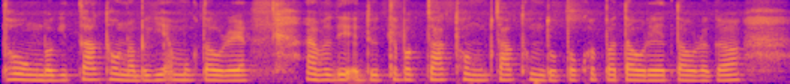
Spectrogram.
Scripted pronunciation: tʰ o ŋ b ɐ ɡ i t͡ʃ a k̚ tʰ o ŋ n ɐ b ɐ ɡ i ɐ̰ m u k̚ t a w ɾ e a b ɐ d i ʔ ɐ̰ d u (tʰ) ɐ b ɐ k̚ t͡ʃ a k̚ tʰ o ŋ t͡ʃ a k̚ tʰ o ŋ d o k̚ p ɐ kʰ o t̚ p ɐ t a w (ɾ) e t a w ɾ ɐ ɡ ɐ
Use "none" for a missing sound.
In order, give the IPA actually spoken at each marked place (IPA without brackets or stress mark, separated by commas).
tʰ, ɾ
